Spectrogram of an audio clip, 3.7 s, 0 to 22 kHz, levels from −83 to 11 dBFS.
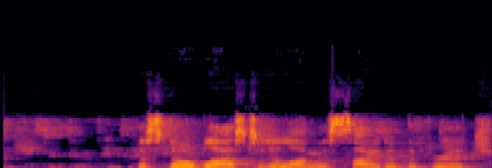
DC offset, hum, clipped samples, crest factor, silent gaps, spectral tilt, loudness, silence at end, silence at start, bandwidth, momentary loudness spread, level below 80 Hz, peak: under 0.1%; none; under 0.1%; 18 dB; none; -2.5 dB/octave; -15 LUFS; 0 s; 0.05 s; 11 kHz; 20 LU; -58 dBFS; 0 dBFS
